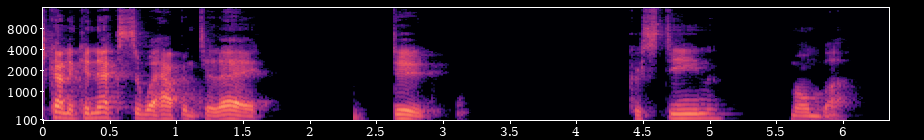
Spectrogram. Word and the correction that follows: Mboma: I said her name wrong. Christine Mbote. Mboma? How do I say her last name? – Yeah, I think it's Mboma. – Mboma.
